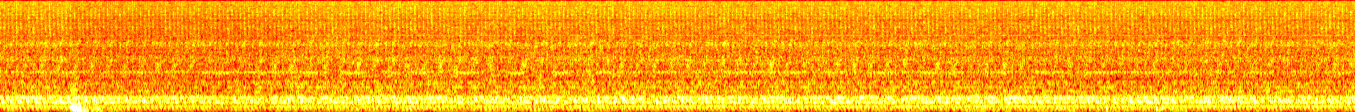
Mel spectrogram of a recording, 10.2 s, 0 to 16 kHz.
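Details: Lada Vesta, 11,000 km, cold engine: steady idle with a dull, even knock running through it; owner attributes it to piston knock (slap) on cold start.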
